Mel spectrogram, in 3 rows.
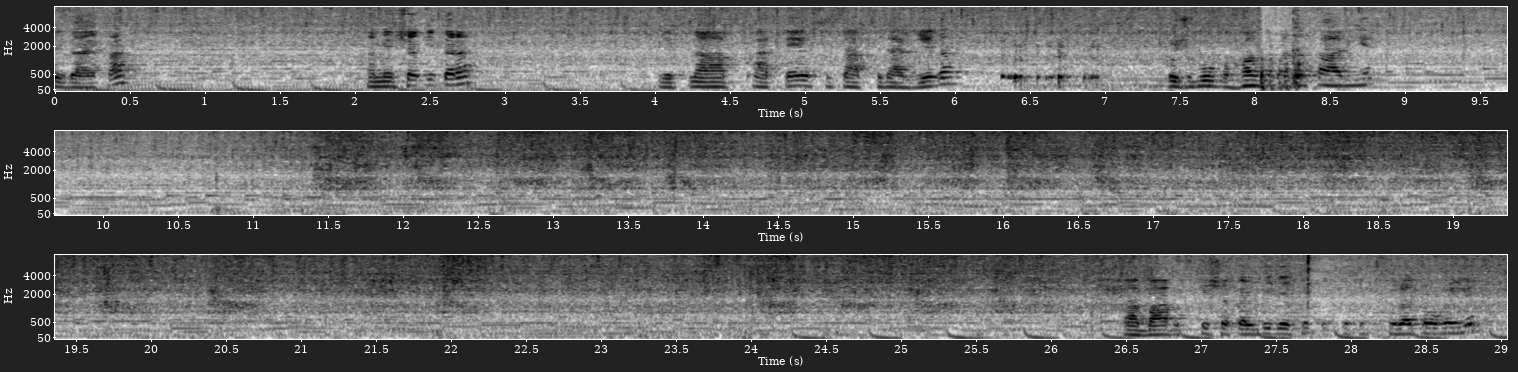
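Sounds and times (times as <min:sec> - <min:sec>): chicken sizzling in a wok: 0:00.0 - 0:29.0
wooden spatula scraping: 0:10.8 - 0:27.9.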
